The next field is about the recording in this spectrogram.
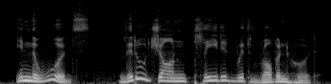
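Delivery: plain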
